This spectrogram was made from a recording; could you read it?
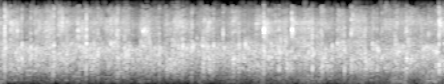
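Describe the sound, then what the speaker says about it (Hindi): A crowd at a state-level felicitation ceremony for nurse teachers gives sustained, loud applause, a dense steady clapping that fills the whole stretch without a break. "इन सब के सम्मान में एक बार जोरदार ताली हो जाए।"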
